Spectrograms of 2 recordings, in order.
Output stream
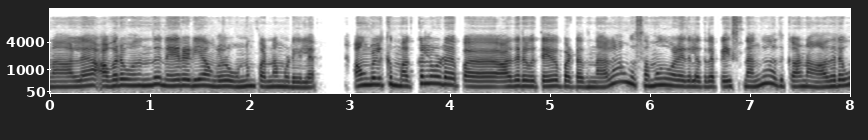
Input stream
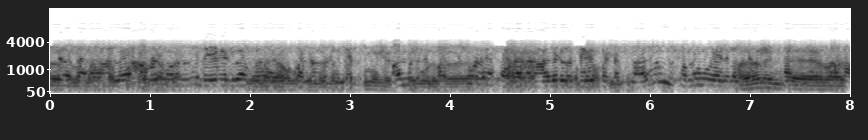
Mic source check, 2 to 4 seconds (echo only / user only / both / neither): both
